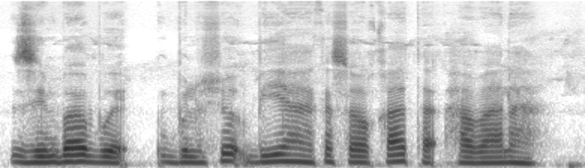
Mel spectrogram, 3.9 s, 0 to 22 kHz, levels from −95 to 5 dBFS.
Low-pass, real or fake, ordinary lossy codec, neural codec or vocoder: none; fake; none; vocoder, 44.1 kHz, 128 mel bands every 512 samples, BigVGAN v2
